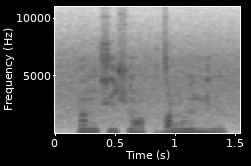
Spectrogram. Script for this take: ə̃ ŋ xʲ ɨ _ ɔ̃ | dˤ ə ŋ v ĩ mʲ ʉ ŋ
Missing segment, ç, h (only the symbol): ç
